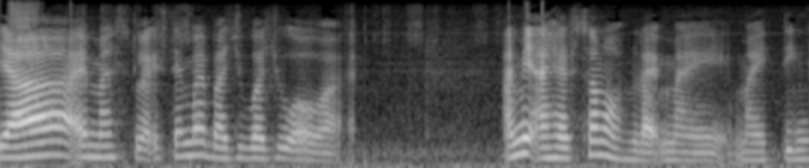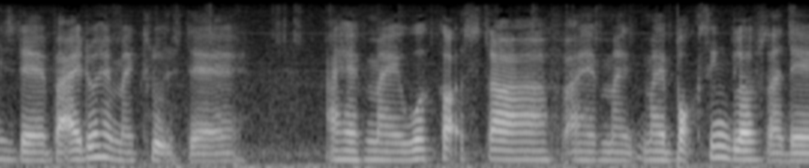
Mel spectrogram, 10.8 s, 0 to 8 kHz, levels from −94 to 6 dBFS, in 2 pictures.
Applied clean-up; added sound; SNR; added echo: none; none; none; none.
